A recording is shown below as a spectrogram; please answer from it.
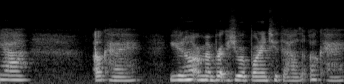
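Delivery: put-on deadpan delivery. Retelling a reply to the guy on a shared task: imitating own deadpan talk. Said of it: "so, like, deadpan talking to the guy".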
